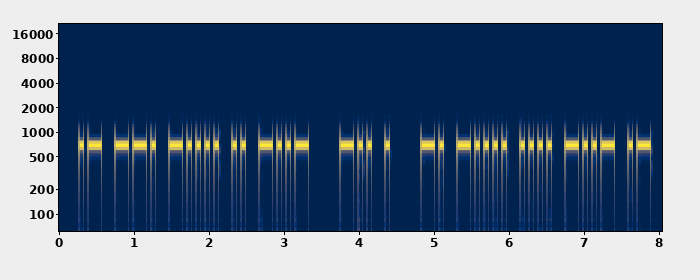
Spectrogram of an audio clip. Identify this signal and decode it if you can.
Morse code, heard as a keyed tone, about 21 wpm, 700 Hz. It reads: AG6IX DE N6HXA
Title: USA Callsign DE Callsign - 5 Characters - 20wpm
